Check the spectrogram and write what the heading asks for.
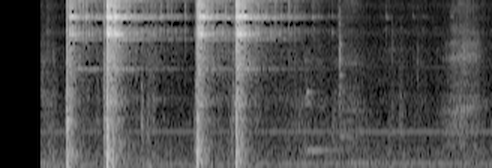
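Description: An LP Jam Tamb, a mounted headless tambourine, struck four times in two pairs, each hit a bright jingle that rings out briefly.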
